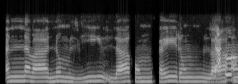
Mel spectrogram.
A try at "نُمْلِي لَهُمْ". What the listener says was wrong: लाहुम नहीं है, लाम के आगे अलिफ लगा के हम नहीं करना। लहुम।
